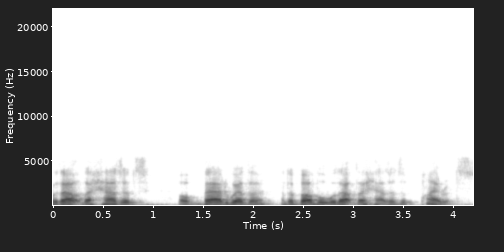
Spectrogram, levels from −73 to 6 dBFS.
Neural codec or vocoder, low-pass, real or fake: none; 5.4 kHz; real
